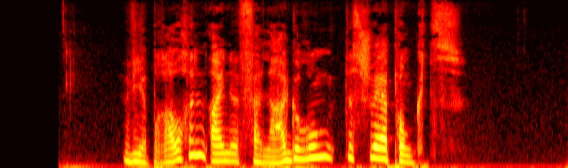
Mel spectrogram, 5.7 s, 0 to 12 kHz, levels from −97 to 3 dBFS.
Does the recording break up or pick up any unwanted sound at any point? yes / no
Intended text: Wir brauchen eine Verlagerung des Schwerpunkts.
no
